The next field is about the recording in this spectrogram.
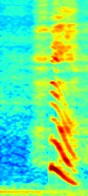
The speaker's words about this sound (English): Oh, no. Oh, I have the yawns.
